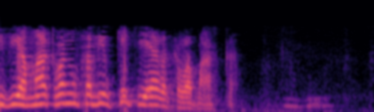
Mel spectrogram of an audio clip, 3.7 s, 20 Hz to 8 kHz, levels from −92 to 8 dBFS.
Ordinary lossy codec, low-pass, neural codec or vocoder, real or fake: AAC, 16 kbps; 7.2 kHz; none; real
